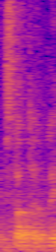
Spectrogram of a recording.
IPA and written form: ˈsʌdənli (suddenly)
